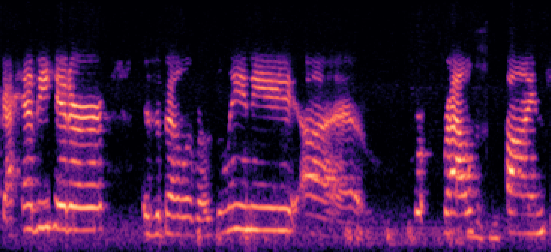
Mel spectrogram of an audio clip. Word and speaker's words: Ralph Fiennes: Isabella Rossellini, Ralph Fiennes, or Ralph Fiennes, however you say his name. Rafe Fiennes, John Lithgow, Stanley Tucci.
